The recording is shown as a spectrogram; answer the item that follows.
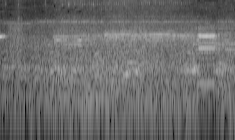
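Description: Busy street noise from a crowd gathered on a road: many voices talking at once over passing traffic.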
